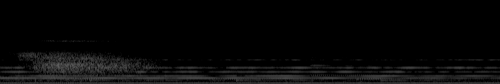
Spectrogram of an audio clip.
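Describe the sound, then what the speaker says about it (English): A person breathing in slowly through the nose and then exhaling softly, a single close, quiet airy breath near the start over a faint steady hum. "Breath in through the nose, it has that enlivening quality."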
